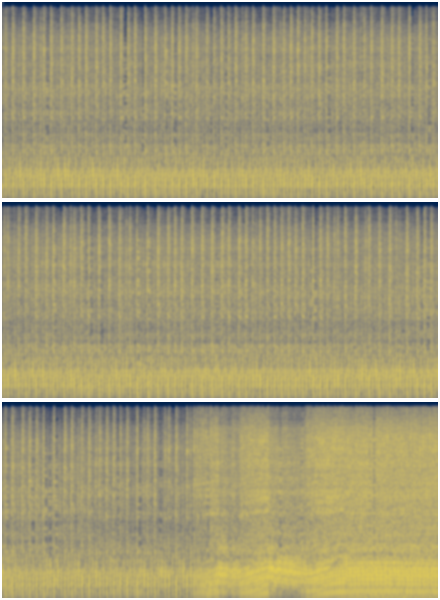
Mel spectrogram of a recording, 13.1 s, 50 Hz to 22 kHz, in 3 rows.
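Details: Restored Mall 12A two-stroke chainsaw, carb tuning not 100%: crisp fast buzz with even beat, quick rev near the end; runs fine, tuning slightly off.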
